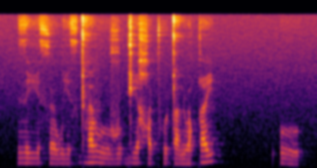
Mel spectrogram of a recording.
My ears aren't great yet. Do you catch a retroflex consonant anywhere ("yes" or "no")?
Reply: yes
